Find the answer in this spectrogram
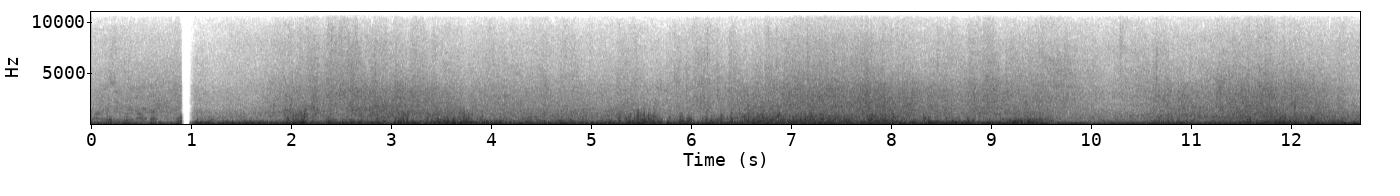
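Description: Wind buffeting the camera microphone in a steady, heavy rumble, with waves washing in behind it. The sound drops out for an instant about a second in.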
